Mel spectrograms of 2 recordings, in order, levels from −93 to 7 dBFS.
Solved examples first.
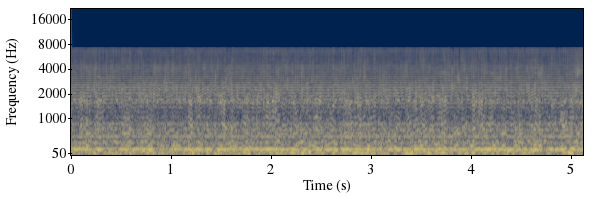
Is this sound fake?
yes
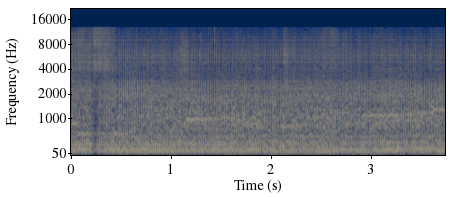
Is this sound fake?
yes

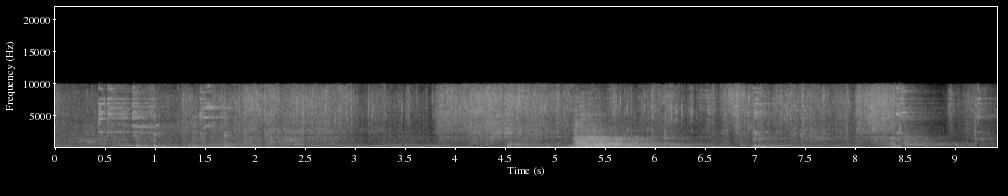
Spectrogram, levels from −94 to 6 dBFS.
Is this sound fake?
no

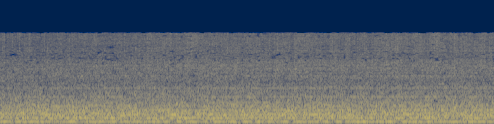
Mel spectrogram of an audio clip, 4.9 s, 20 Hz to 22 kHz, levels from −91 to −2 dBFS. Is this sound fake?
no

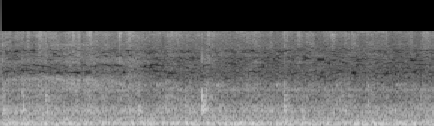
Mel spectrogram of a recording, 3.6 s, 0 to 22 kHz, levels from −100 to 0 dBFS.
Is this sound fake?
no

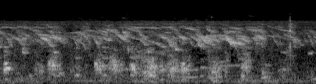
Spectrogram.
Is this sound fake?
no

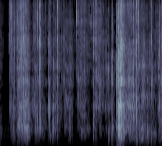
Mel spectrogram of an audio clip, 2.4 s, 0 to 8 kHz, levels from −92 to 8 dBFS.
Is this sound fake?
no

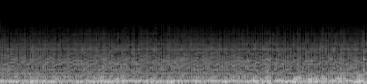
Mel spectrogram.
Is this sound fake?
yes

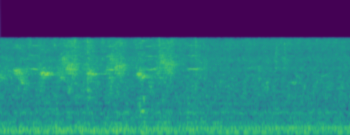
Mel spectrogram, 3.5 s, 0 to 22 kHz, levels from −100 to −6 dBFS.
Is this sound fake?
no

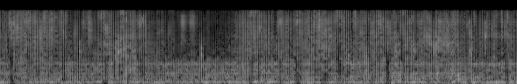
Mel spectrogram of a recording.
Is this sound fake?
yes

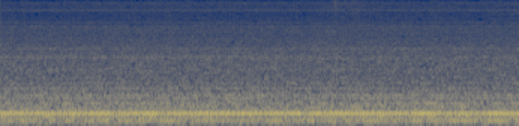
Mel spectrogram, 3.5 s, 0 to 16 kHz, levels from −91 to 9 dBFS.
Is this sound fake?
no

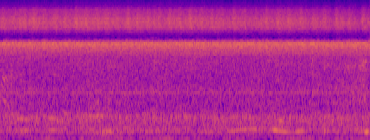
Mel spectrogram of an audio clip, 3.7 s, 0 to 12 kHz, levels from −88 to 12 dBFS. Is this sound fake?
no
